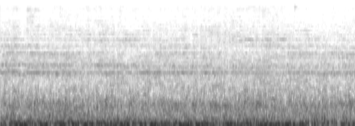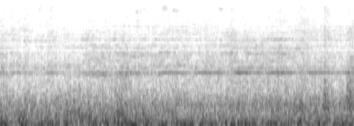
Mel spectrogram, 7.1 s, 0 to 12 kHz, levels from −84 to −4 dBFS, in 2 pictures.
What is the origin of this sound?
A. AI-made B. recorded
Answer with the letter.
A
